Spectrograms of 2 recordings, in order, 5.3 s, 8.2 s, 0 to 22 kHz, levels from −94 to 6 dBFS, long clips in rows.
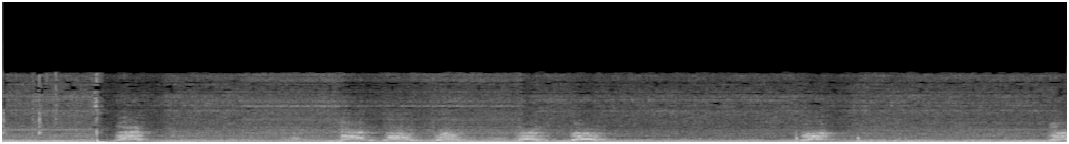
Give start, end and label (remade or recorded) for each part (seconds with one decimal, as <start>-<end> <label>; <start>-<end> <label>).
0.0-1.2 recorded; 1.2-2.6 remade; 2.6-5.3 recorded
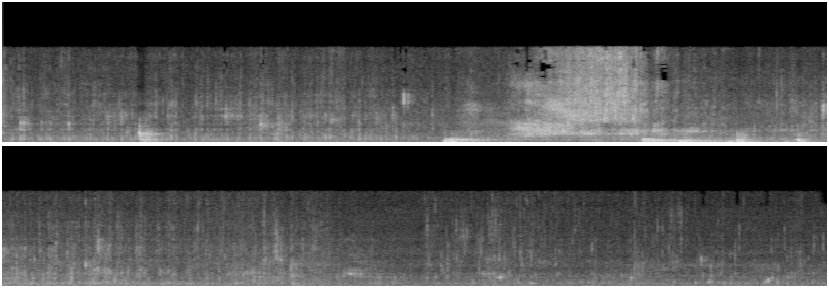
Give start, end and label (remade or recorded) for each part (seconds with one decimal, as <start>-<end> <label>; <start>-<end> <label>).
0.0-3.7 recorded; 3.7-8.3 remade

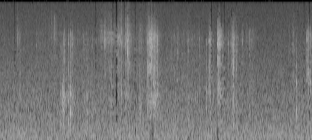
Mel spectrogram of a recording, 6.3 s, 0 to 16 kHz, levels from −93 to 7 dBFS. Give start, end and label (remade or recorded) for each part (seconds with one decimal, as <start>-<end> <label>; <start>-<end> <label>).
0.0-3.8 remade; 3.8-6.3 recorded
